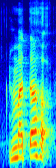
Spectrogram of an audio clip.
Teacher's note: और म त दोनों अक्षर पूरे, दोनों में अ मिक्स करना है, मत। त में अ की मात्रा तो विसर्ग को पढ़ना है ह,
